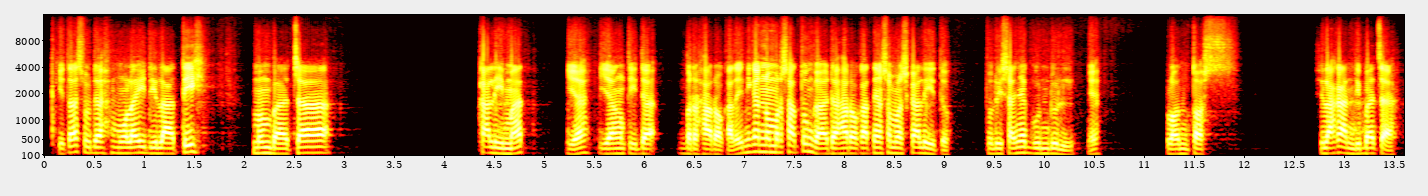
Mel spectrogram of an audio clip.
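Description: A man's voice: medium pitch, fairly even intonation, moderate pace, pauses often, dry recording, dull audio. A man teaching an Arabic language class in a mosque, patiently repeating students' answers and correcting them. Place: mosque study session.

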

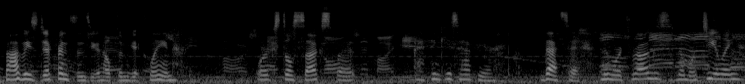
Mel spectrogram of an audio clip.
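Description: Over game music, a woman voices a weary, tough young vault dweller in video game dialogue, blunt and informal as a protective sister. She sounds relieved and determined, speaking at normal speed in a natural, mid-range voice.

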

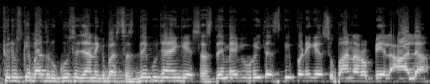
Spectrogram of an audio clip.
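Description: A male Islamic scholar teaches religious practice with an earnest, emphatic delivery. His voice sits notably high for a man. He goes through each step in turn and comes back to the key warnings again and again. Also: little pitch movement. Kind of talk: religious instruction.

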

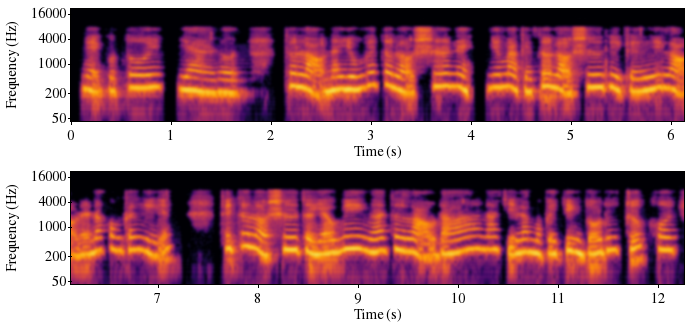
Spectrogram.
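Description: A young woman teaches an online language lesson, patient and methodical. Her voice sits high with a gravelly edge. The sound is dry and a little dull. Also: dry recording. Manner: patient, explains step by step, repeats words slowly.

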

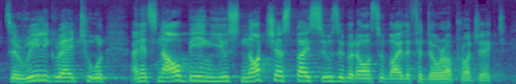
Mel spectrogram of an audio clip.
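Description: Keynote man on a reverberant stage. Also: on the high side. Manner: enthusiastic, slightly halting with fillers. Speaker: keynote presenter, product manager. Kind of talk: conference keynote with scripted banter. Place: large conference hall stage. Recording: long hall reverb.

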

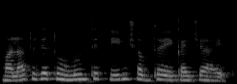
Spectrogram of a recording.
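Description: A woman's voice: on the high side, a little fast, mellow, close to an everyday voice. A woman reading the lines of an intense, possessive young man in a storybook tale, firm and insistent.

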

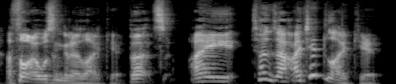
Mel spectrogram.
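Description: A book vlogger in his thirties chats casually to camera from a small room at home lined with bookshelves. He's playful, rambling and animated, with self-deprecating asides, and his voice is on the high side and fast.

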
